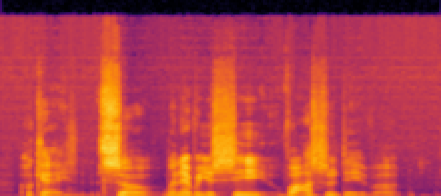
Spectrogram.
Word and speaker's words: Vasudeva: Okay, so whenever you see Vasudeva, it can be with a long A or a short A. When it has a short A, it refers to Krishna's father, but it can refer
